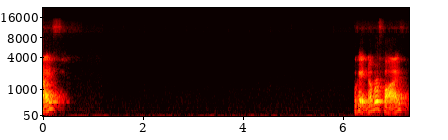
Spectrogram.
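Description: A man speaks calmly over a webcam microphone.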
